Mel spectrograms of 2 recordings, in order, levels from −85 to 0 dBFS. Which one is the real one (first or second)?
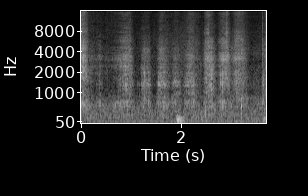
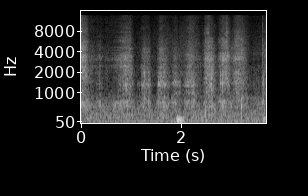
first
